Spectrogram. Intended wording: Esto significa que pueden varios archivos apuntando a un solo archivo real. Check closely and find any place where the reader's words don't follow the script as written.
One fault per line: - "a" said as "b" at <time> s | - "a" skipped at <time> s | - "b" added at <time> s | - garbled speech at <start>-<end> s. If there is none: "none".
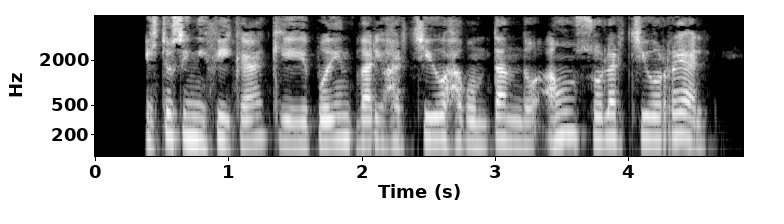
none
